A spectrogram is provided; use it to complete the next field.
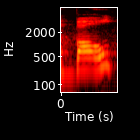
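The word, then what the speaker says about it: boll: that comes out and that is the correct pronunciation a bowl b o double l um they come out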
